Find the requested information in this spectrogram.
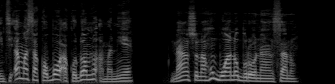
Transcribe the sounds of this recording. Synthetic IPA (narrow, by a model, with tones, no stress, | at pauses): n̩˨tʰi˨ʔa˦mã˨sa˨kɔ˨bɔ˦˨ʔa˨kɔ˨dɔ̃˦mnʊ̃˦ʔa˨mã˨nɪ̃˨ɛ˦ | nã˨˦n̩˦sʊ˨nã˨ɦʊ̃˦bʊ˨˦a˦nʊ̃˦bʊ˨ɾʊ˨nã˨n̩˨sa˦nʊ̃˦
